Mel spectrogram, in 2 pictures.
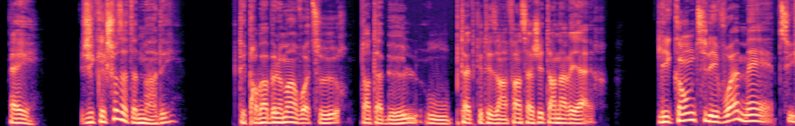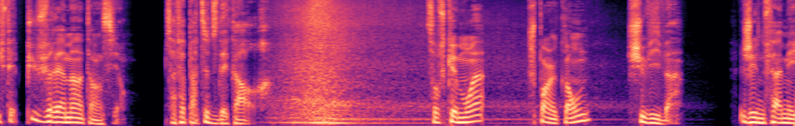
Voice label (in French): homme mixradio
